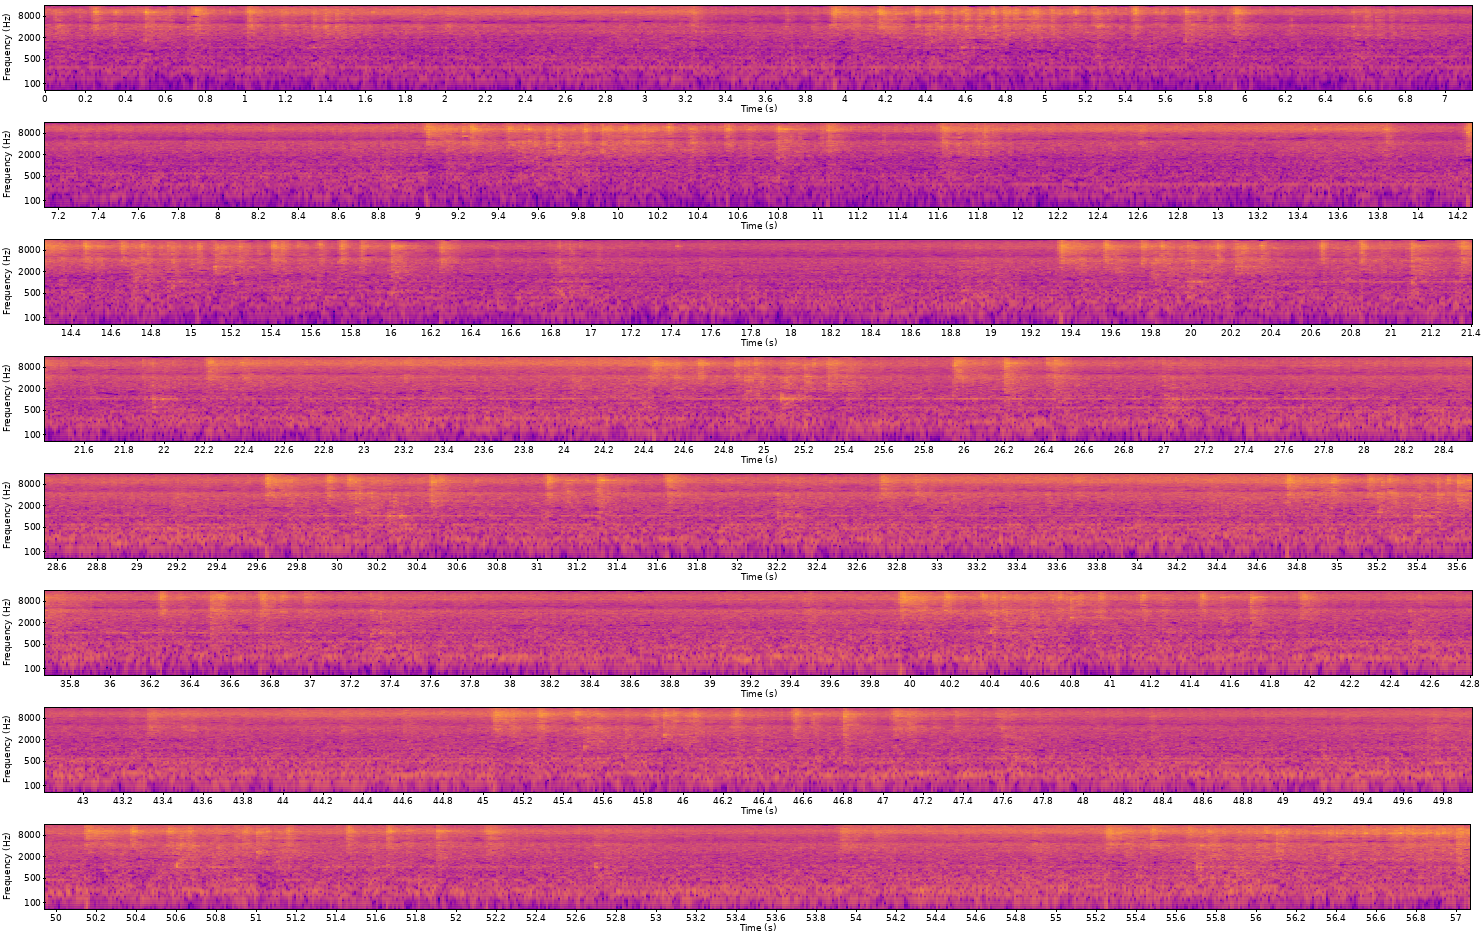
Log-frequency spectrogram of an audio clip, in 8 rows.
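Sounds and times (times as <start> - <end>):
machine din with clattering: 0.0 - 2.2, 3.2 - 7.5, 9.0 - 12.8, 13.8 - 17.3, 18.8 - 22.7, 24.3 - 27.8, 29.2 - 33.2, 34.5 - 37.8, 39.4 - 48.4, 49.2 - 53.1, 53.8 - 57.0.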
